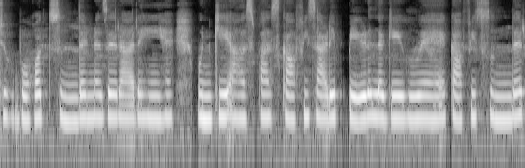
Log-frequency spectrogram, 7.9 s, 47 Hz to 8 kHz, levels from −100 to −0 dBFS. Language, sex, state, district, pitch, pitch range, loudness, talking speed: Hindi, female, Chhattisgarh, Balrampur, 220 Hz, 215-225 Hz, -15 LUFS, 130 wpm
